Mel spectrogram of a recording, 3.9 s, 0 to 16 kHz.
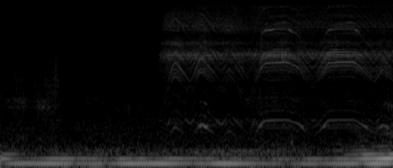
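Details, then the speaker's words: Hobbywing Fusion RC crawler motor after repair, powered from a 3S battery through the receiver: over a steady low hum it spins up with a clean rising and falling whine in smooth even bursts, running normally. "And hopefully you can hear that and that is running. So I will take that as a success."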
